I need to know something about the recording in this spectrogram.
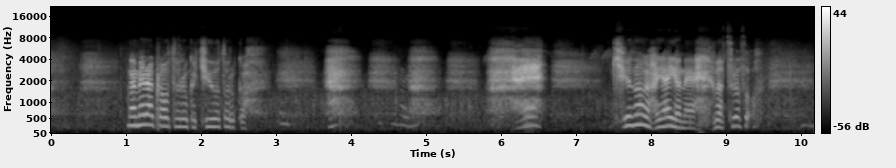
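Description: A woman speaks breathlessly close by.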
